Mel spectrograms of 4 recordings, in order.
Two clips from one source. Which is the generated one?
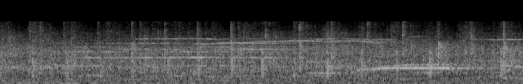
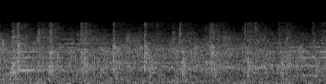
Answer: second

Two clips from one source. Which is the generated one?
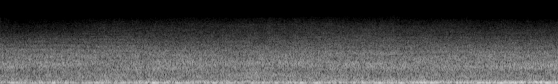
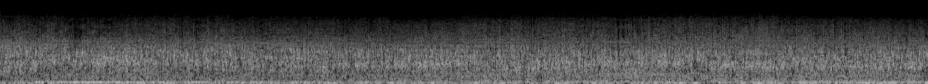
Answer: second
